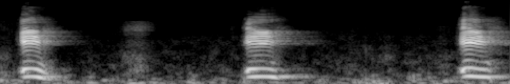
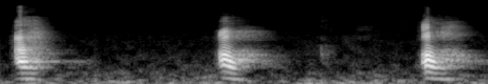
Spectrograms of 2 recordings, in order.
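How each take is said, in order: First: "eh" said as the long a, like the letter name, three times; long a sound. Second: "ah" said as the short open a, three times; short a sound. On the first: Teacher modelling the long A sound for the class. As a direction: drill the long "eh". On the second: Teacher modelling the short A sound for the class. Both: Shown as a demonstration. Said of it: "I say the A sound".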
